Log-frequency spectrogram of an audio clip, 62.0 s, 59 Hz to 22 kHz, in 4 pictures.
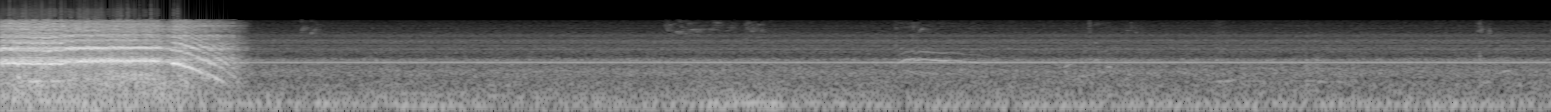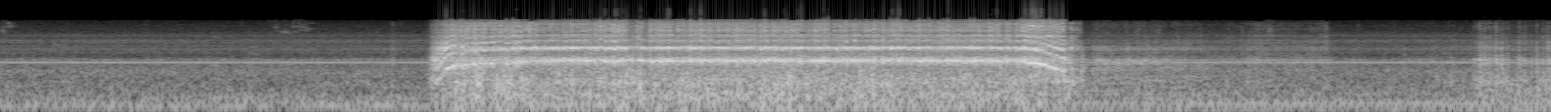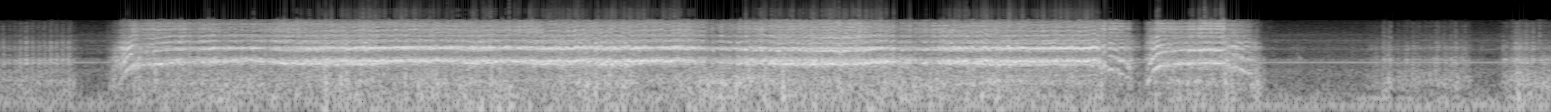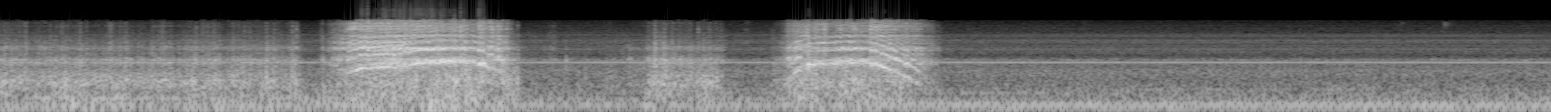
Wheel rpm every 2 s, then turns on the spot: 210, 10, 0, 0, 0, 0, 0, 0, 0, 10, 190, 230, 220, 40, 10, 20, 150, 220, 220, 220, 200, 110, 10, 20, 30, 140, 10, 90, 0, 0, 0.
26-32 44-48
